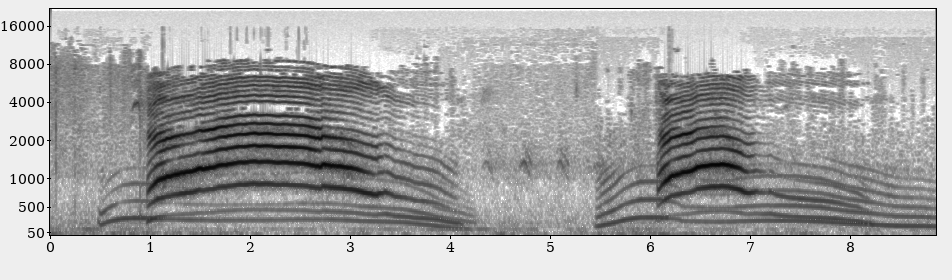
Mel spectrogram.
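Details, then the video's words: Cat yowling twice in drawn-out, wailing meows, each opening with a low rising moan, climbing into a loud strained cry and sliding back down; the first lasts about three seconds, the second is shorter, with a quiet pause between. "Suara Kucing meong kucing jantan galak anak kucing panggil induk aneka suara kucing meong meong"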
